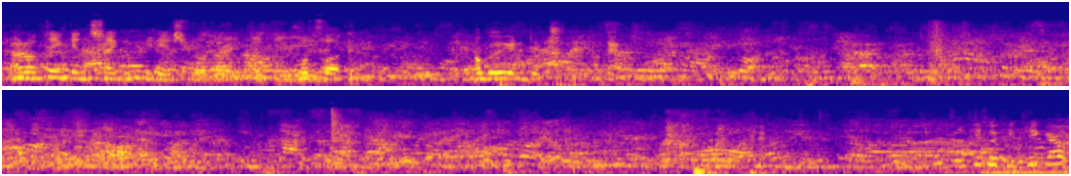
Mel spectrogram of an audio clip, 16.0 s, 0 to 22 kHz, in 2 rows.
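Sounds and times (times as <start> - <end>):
children chattering: 0.0 - 16.0.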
